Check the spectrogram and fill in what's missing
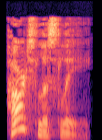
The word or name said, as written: heartlessly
